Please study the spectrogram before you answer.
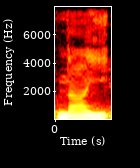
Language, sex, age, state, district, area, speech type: Kannada, female, 45-60, Karnataka, Bangalore Urban, urban, read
